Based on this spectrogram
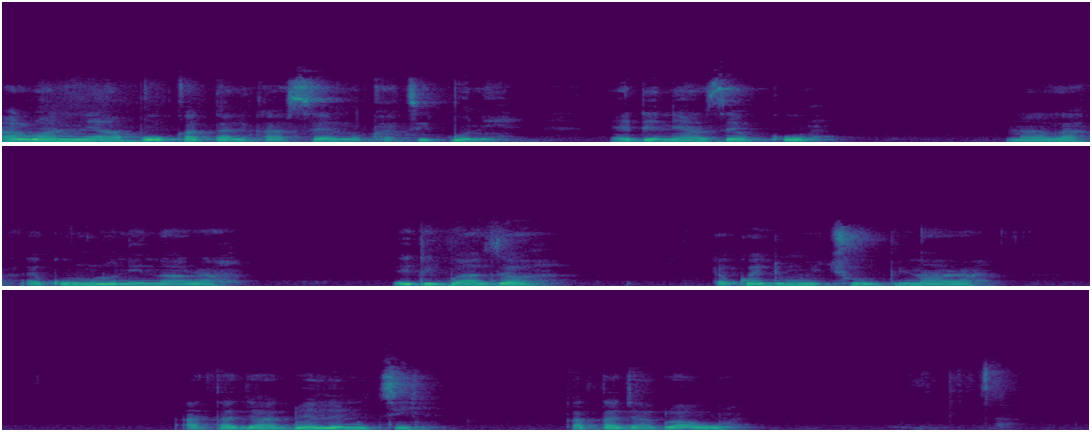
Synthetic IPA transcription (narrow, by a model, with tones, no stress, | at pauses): a˦lʊ˦a˦nɪ̃˨a˨bʊ˦ka˦t̪a˨nɪ̃˨ka˨sɛ˦nʊ̃˨kʰa˨t̪ʰɪ˦k͡po˦nɪ̃˨ | ɛ˨dɪ˨nɪ̃˨a˨zɛ˨kʰʊ̰˦ | nã˦la˦ɛ̰˦ku˦ŋ˦˨lo˨nɪ̃˨nã˨ɾa˦ | e˨dɪ˨ɡ͡ba˦zɛ˨ | ɛ˦kʊ˦ɛ˦dɪ˨mũ˦t͡ʃu˦˨bḭ˦nã˦ɾa˦ | a̰˨t̪a˨d͡ʒa˨dʊ˦ɛ˦lɛ˨nũ˦t̪i˦ | ka˦t̪a˨d͡ʒa˨ɖʊ˦a˨wo˦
